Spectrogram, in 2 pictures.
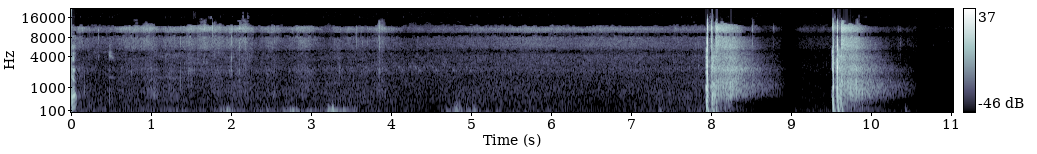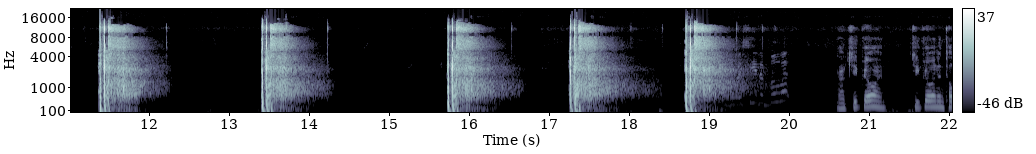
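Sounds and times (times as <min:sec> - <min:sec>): gunshots: 0:07.9 - 0:08.8, 0:09.5 - 0:10.3, 0:11.4 - 0:12.2, 0:13.4 - 0:14.2, 0:15.7 - 0:16.5, 0:17.2 - 0:18.0, 0:18.7 - 0:19.5.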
